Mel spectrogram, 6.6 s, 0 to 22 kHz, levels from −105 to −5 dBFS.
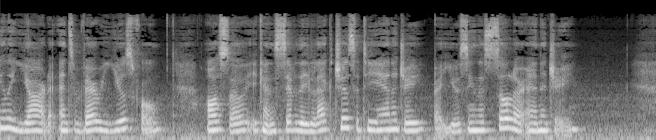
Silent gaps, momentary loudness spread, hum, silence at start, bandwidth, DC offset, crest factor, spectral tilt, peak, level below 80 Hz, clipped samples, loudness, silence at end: none; 8 LU; none; 0 s; 15.5 kHz; under 0.1%; 16 dB; -4.5 dB/octave; -4 dBFS; -38 dBFS; under 0.1%; -20 LUFS; 0 s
